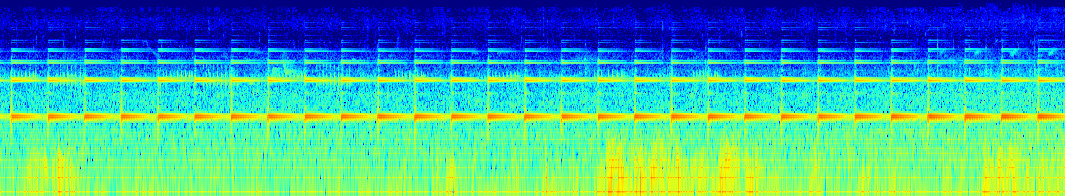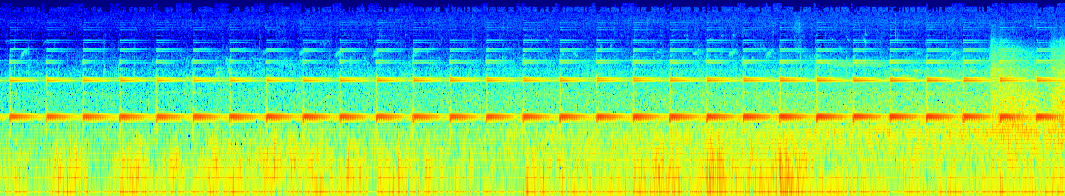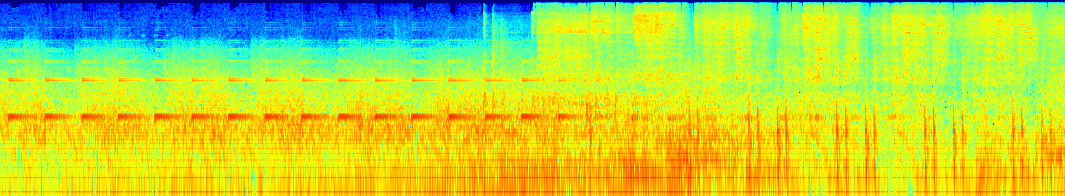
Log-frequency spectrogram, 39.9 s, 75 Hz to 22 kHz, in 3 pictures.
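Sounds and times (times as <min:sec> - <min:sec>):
level-crossing warning bell: 0:00.0 - 0:38.7
diesel train passing: 0:10.6 - 0:39.9.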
